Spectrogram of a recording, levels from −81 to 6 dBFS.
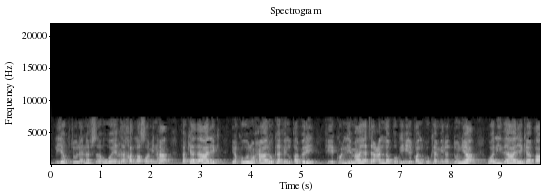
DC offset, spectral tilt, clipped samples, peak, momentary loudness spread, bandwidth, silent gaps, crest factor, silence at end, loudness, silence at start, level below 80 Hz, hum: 0.1%; -5 dB/octave; under 0.1%; 0 dBFS; 9 LU; 7.6 kHz; none; 18 dB; 0 s; -19 LUFS; 0 s; -42 dBFS; none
